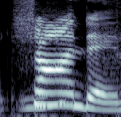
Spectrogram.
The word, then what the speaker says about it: Shonday: and she plays Sunday, or it's spelled S-H-O-N-D-A. – Shonday. That was Shonday.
